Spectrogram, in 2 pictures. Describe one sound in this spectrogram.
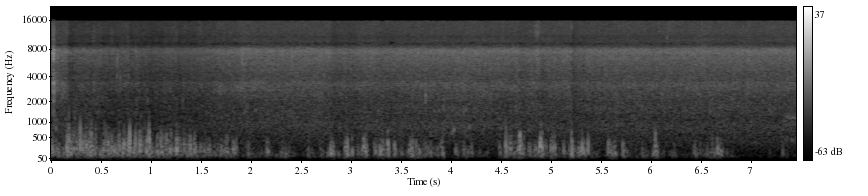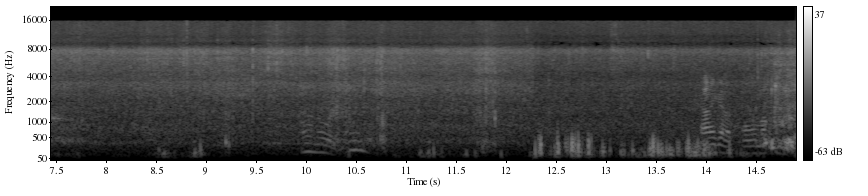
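A small stream flows and ripples.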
